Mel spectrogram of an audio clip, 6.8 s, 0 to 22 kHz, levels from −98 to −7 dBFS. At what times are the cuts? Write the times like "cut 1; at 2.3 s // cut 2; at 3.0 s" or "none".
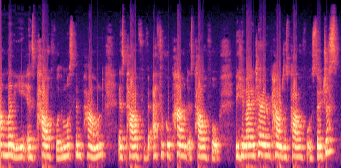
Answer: none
